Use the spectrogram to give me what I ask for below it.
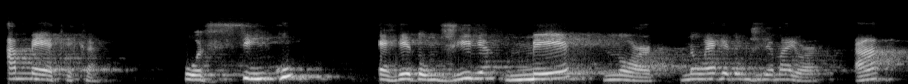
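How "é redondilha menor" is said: MENOR drawn out slowly, split as me... nor; slow teacher's correction, pausing inside "menor"; emphatic correction. Shown as a demonstration. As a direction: stretch "menor" into two separate beats. Teacher drills the corrected term.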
